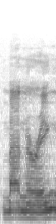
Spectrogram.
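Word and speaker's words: Mainwaring: Did you know that was pronounced? No, I didn't know that at all. Chumley. Chumley, the second one. Barclay. Barclay. Mannering, as in Mannering. Captain Mannering, I and don't know, Dave.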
